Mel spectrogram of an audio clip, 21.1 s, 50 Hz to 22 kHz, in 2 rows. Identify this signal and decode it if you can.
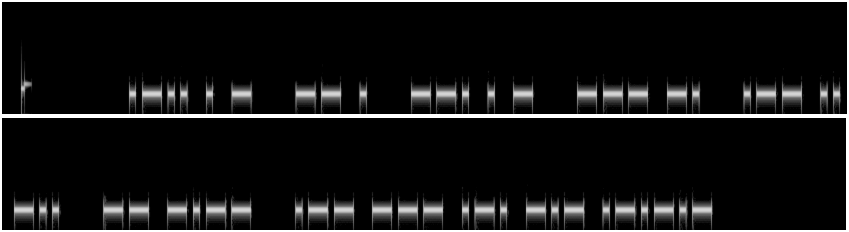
Morse code, heard as a keyed tone, about 15 wpm, 700 Hz. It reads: LET ME GET ON WID MY WORK.
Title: Sentences from Top 300 Words and Abbreviations 15wpm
